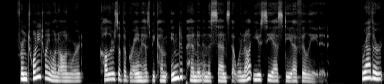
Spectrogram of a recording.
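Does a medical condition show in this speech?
No.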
